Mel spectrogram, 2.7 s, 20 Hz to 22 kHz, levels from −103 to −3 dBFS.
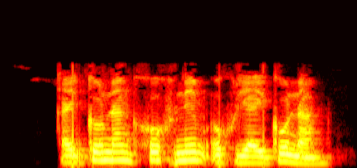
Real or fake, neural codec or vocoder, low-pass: real; none; 5.4 kHz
